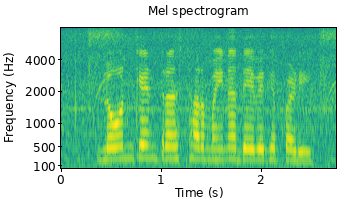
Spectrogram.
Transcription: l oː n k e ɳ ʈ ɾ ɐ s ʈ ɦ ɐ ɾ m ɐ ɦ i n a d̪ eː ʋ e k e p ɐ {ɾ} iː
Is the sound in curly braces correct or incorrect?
incorrect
